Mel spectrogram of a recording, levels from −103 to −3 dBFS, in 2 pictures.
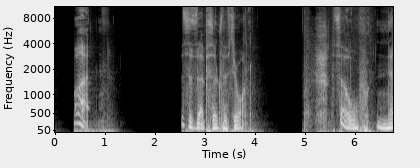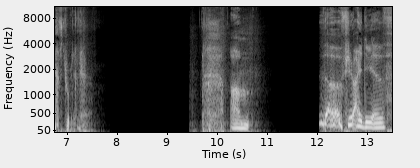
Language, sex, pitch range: English, male, 100-115 Hz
